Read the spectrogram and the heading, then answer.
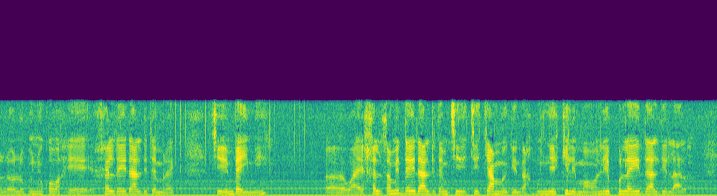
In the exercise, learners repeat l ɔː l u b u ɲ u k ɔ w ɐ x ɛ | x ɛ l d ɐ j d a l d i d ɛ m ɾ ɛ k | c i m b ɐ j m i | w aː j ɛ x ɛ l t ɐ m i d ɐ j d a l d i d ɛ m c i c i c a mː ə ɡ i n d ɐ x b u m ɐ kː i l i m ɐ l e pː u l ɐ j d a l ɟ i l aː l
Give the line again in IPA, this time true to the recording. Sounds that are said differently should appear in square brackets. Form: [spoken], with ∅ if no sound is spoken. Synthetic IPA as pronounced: l ɔː l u b u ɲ u k ɔ w ɐ x ɛ | x ɛ l d ɐ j d a l d i d ɛ m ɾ ɛ k | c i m b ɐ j m i | w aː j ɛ x ɛ l t ɐ m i d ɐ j d a l d i d ɛ m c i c i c a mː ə ɡ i n d ɐ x b u [ɲ] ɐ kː i l i m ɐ l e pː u l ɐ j d a l [d] i l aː l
